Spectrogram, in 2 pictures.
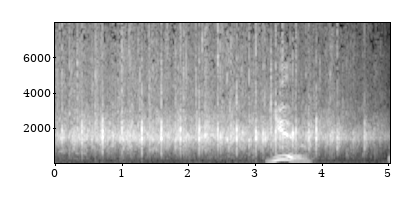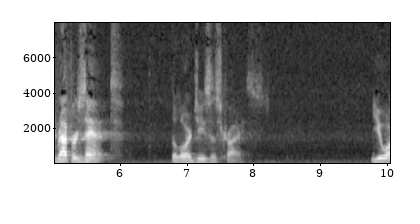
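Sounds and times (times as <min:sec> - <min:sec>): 
audience clapping: 0:00.0 - 0:05.4
speech: 0:03.2 - 0:04.0, 0:05.0 - 0:06.0, 0:06.8 - 0:08.0, 0:09.8 - 0:10.0.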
